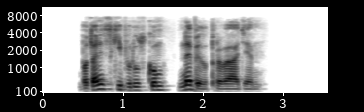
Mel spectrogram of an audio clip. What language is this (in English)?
Czech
